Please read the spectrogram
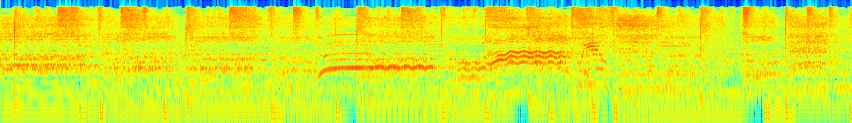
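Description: Live gospel song: a woman singing lead, holding a long note with vibrato about four seconds in and then running higher, over a drum kit and band with other voices singing along.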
